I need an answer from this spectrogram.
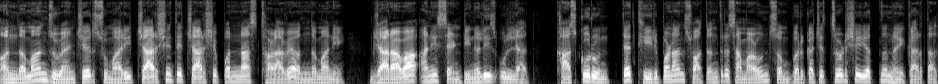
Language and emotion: Goan Konkani, neutral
